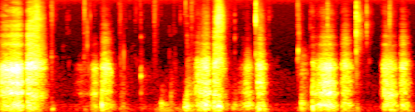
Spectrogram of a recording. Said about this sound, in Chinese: 什么什么喘息声？你听错了吧？是因为今天外面有点冷。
